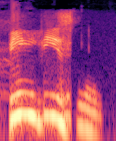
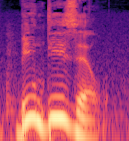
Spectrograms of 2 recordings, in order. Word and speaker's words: Vin Diesel: El español se dijo Vin Diesel. Y no, es Vin Diesel. Así tal cual.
